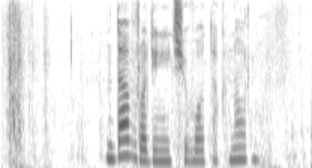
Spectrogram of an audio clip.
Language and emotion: Russian, sad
